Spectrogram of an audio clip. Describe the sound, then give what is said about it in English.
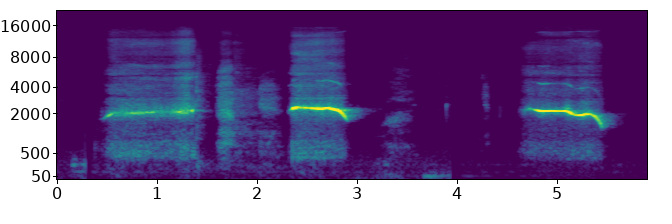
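Someone whistles alone in three bursts: a breathy, wavering first attempt, then two clear, sustained high notes that bend slightly downward at the end, with pauses between them. “Yeah, he whistled. He whistled all right.”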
